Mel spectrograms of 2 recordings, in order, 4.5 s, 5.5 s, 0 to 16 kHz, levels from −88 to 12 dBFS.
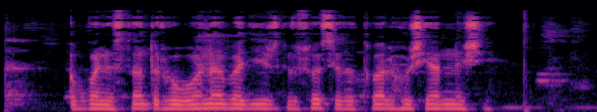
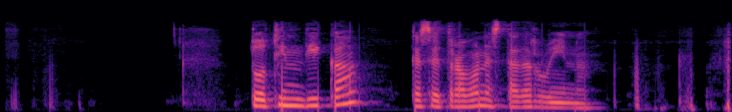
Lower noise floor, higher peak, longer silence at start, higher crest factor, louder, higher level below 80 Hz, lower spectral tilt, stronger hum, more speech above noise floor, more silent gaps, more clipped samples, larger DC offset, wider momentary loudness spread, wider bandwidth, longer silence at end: second, -48 dBFS vs -58 dBFS; about the same, -8 dBFS vs -6 dBFS; second, 0.05 s vs 1.9 s; about the same, 20 dB vs 20 dB; about the same, -25 LUFS vs -23 LUFS; about the same, -60 dBFS vs -58 dBFS; about the same, -3.5 dB/octave vs -4 dB/octave; neither; second, 22 dB vs 36 dB; neither; neither; neither; about the same, 22 LU vs 23 LU; first, 11.5 kHz vs 8 kHz; first, 0.3 s vs 0 s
